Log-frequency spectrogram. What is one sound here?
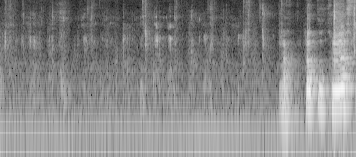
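A young man chews food close to a microphone.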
